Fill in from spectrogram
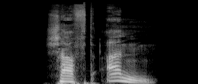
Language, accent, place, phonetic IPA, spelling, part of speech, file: German, Germany, Berlin, [ˌʃaft ˈan], schafft an, verb, De-schafft an.ogg
- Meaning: inflection of anschaffen: 1. second-person plural present 2. third-person singular present 3. plural imperative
